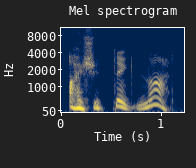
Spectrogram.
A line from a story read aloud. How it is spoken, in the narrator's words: breathed Mrs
